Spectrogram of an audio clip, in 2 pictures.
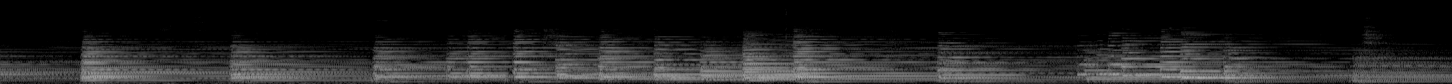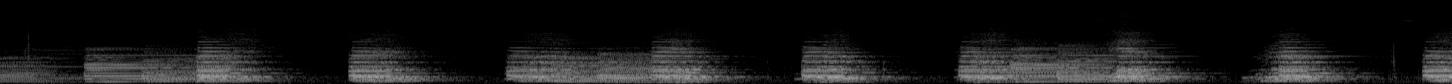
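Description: A grand piano plays a slow introduction of sustained, decaying chords. About halfway through, a mixed youth choir comes in, singing in short phrases with brief breaks between them.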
